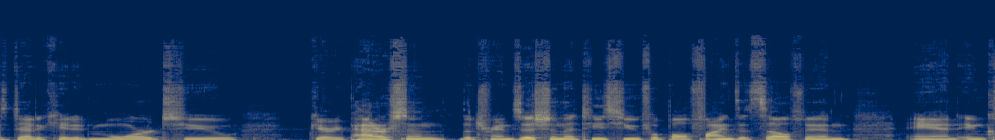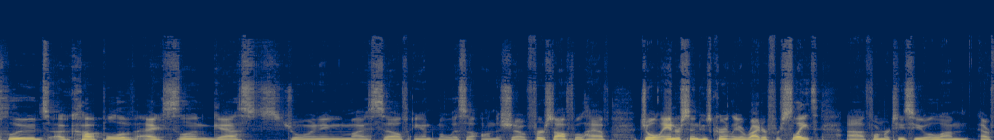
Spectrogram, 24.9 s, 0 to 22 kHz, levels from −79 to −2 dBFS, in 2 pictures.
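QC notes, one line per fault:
0.0 to 17.4 s, time-stretched section: the speech runs at about half pace (0.521x) while its pitch stays where it was, so everything drags. At 17.4 s the pace jumps back to normal with no shift in pitch. The likely cause is software stretching this stretch of audio to fill a longer slot, keeping pitch steady by repeating small slices of the waveform.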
